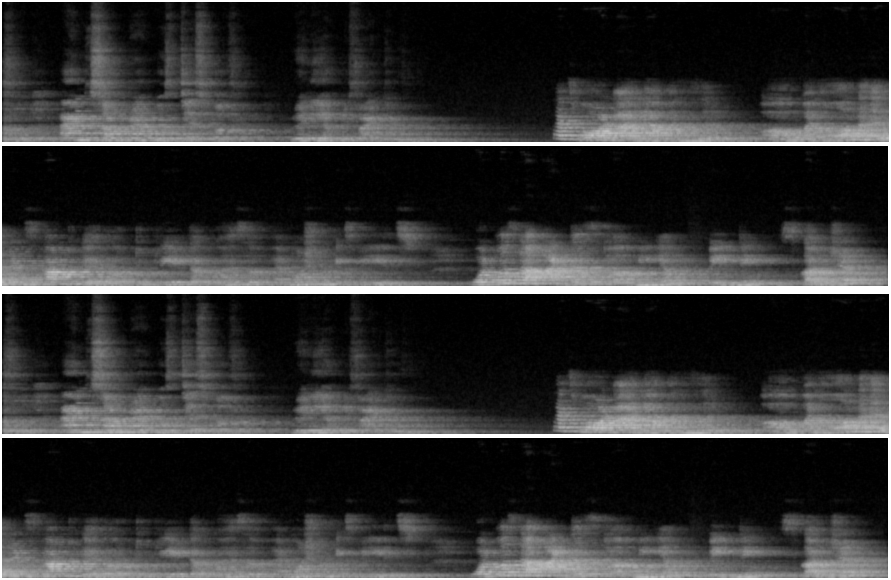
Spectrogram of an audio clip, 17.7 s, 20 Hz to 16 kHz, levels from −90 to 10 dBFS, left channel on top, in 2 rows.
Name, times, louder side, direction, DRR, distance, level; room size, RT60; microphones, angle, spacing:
voice 1, 0.0-2.4 2.9-4.1, equal, 75° left, -10 dB, 0.6 m, -27 dB
voice 2, 5.5-7.2 7.6-13.0 13.5-15.7 15.9-16.4 16.9-17.5, equal, 25° left, -15 dB, 1.3 m, -21 dB
2.3 x 2.2 x 2.4 m, 2.4 s
head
